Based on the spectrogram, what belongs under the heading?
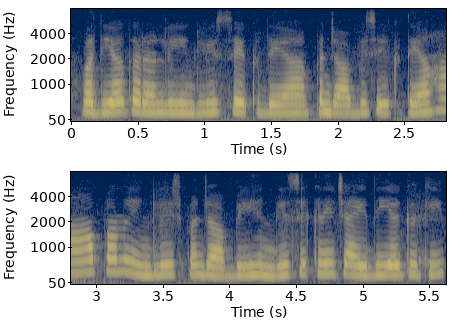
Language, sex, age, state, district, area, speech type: Punjabi, female, 18-30, Punjab, Tarn Taran, urban, spontaneous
